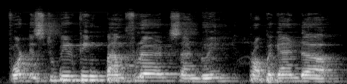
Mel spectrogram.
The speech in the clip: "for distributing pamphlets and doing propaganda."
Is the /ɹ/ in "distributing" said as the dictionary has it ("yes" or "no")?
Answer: no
